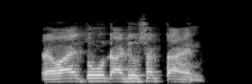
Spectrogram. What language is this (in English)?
Sindhi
